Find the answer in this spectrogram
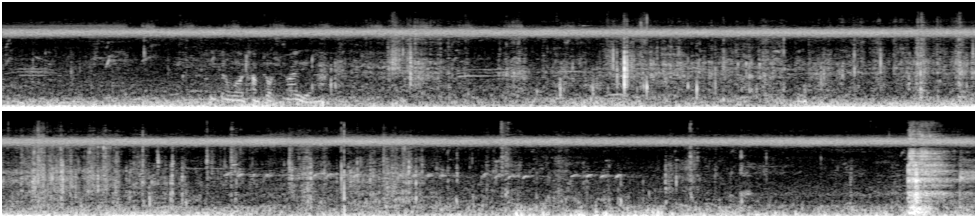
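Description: A kangaroo chewing and crunching food pellets taken from a hand, heard as a scatter of small irregular clicks. Under it runs a steady high-pitched insect drone, with faint voices in the background.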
